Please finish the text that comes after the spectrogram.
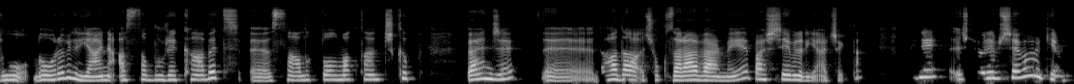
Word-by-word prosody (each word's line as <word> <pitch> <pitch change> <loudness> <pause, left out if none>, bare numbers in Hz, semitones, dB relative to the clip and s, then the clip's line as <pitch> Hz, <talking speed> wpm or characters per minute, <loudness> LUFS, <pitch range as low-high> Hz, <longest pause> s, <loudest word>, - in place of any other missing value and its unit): do 200 - 0 0.3
doğurabilir. 240 +6 +3
Yani 190 +1 +3
aslında 205 +1 -2
bu 210 0 -1
rekabet, 220 +7 0
eee, 170 0 -3
sağlıklı 205 +3 -2
olmaktan 220 +1 -1
çıkıp 270 +4 -4 0.5
bence, 250 +4 +3 0.2
eee, 170 -3 -4
daha 230 +1 +3
da 215 -3 +3
çok 205 0 -9
zarar 200 +1 +5
vermeye 195 +8 +1
başlayabilir 230 -4 +2
gerçekten. 300 - -6 0.5
Bir 320 - -10
de, - - +3 0.2
eee, 235 - -2 0.2
şöyle 290 +1 +3
bir 280 - -2
şey 305 +2 +3
var 375 -1 +2
ki: 195 -5 -4
220 Hz, 150 wpm, -20 LUFS, 200-250 Hz, 0.5 s, zarar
